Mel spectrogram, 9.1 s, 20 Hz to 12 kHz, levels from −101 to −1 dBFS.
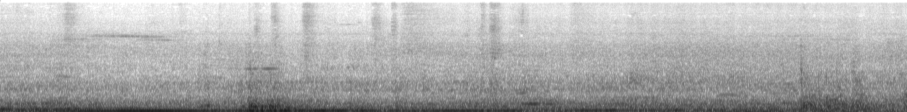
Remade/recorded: recorded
